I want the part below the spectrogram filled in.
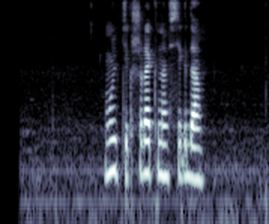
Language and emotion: Russian, neutral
